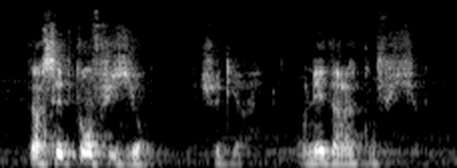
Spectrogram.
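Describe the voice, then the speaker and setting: A man speaks over noticeable background noise. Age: 60s. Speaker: self-proclaimed prophet, preacher. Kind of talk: homily. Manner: halting, many fillers and repetitions.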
